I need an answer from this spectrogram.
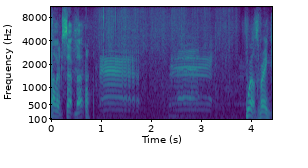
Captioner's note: bleating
